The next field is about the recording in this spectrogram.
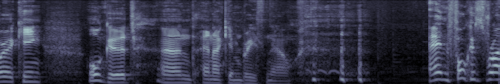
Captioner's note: laughs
